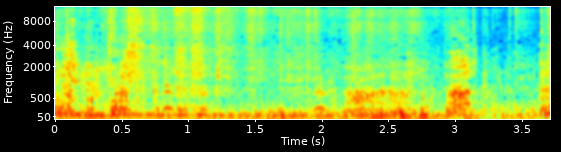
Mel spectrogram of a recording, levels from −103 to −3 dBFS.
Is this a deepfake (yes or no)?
no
